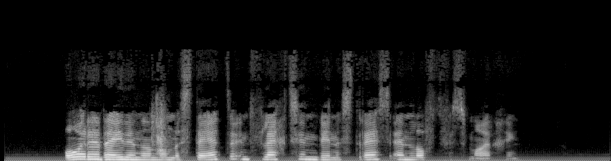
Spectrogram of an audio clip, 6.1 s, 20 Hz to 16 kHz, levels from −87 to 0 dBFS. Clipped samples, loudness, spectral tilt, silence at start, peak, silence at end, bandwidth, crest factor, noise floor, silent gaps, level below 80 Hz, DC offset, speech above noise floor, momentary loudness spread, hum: under 0.1%; -18 LUFS; -6 dB/octave; 0.65 s; -2 dBFS; 0.95 s; 11 kHz; 18 dB; -45 dBFS; none; -44 dBFS; under 0.1%; 27 dB; 14 LU; 50 Hz at -40 dBFS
